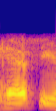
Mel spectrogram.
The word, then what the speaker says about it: Hasse: Okay, Hassey is spelled Hasse.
